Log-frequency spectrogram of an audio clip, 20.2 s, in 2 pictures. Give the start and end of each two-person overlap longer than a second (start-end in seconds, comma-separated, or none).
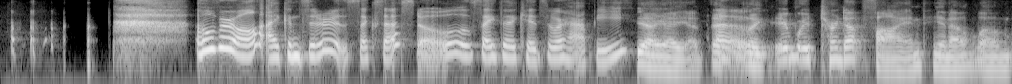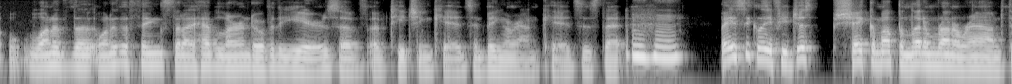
none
